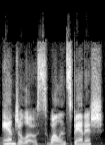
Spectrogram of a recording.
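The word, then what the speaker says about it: άγγελος: the word Angel for instance in Greek it's pronounced Angelos while in Spanish it's angel or consider the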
